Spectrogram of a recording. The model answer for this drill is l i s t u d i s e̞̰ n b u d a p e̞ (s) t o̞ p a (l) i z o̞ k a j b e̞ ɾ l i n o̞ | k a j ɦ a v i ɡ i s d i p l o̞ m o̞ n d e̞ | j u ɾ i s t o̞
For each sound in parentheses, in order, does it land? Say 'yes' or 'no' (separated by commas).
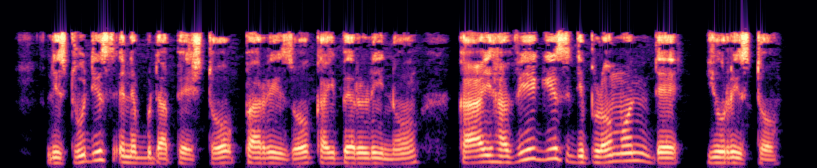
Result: no, no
